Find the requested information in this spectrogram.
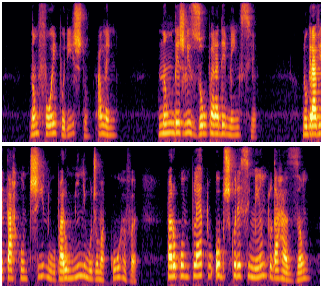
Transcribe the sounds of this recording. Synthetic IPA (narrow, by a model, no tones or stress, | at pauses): nɐ̃w̃fojpoɾiʃt̪ʊa̰lẽj̃ | nɐ̃w̃d̪eʒlizowpaɾɐːd̪emẽsiɐ̰ | nʊɡɾavit̪aɾkõnt͡ʃinuʊpaɾʊmĩnimʊd͡ʒɪũmɐkuɾvɐ | paɾʊkõmplɛt̪ʊʔobʃkuɾesimẽnt̪ʊd̪ɐɦazɐ̃w̃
